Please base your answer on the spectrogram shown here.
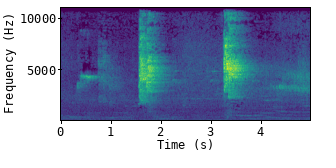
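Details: A green leafbird gives a mimicry-filled song: a soft whistled note opens, followed by two loud, harsh high chattering bursts about two seconds apart, each fading quickly into quiet.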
